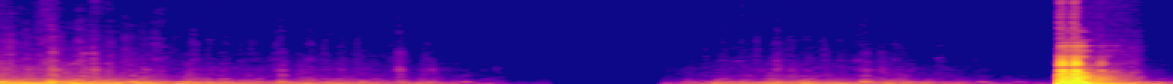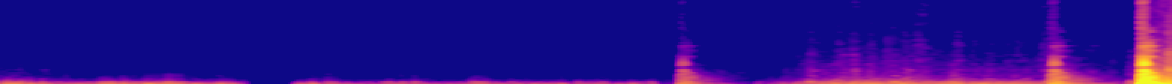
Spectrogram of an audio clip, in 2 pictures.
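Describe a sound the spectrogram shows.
A heavy ball rolls along a wooden track with a low rumble.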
